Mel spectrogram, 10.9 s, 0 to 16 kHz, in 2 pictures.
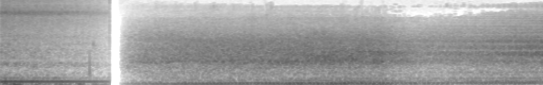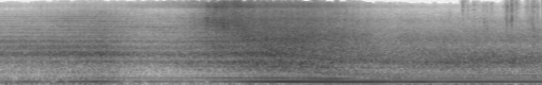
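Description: Rover SD1 2600's straight-six engine as the car drives along the road, cut off briefly about a second in. It grows louder and passes close about eight seconds in, its pitch dropping as it goes by.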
